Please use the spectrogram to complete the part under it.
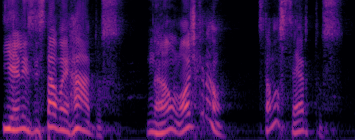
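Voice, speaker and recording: A man with a Brazilian Portuguese accent preaches in a church, his voice rising and falling widely across a fairly high middle pitch. He keeps turning to the congregation with questions as he explains the text. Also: fast talker, husky. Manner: animated, often asks the congregation questions. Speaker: pastor. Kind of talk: expository sermon.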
